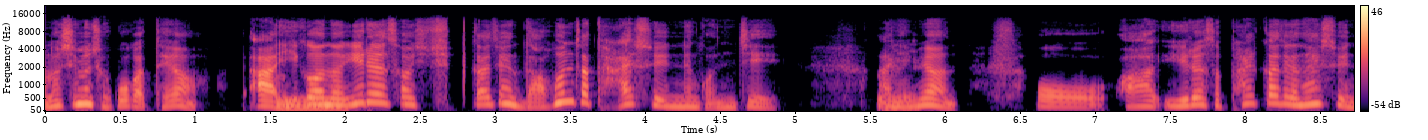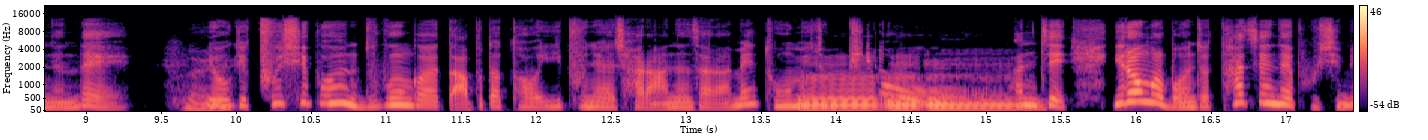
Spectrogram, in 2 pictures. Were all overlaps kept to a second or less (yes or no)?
no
